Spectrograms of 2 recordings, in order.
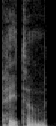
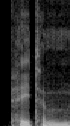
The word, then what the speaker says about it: Paytm: India called pum mall I think it's called pum or pronounced pum P Y TM and very recently a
